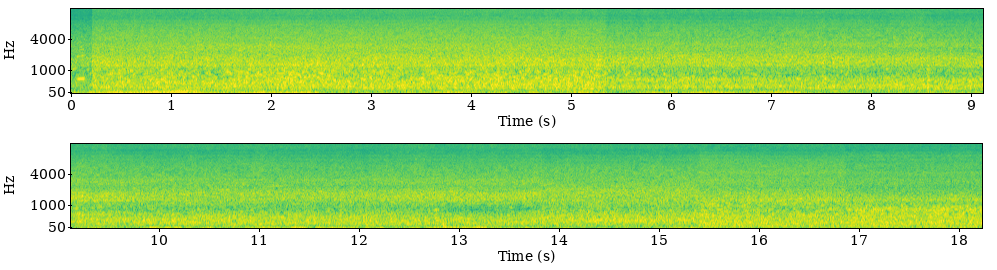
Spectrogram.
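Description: Water rushes and splashes steadily over rocks nearby.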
